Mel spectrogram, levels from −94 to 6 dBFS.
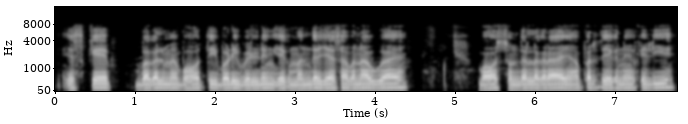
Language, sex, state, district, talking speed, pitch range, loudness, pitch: Hindi, male, Uttar Pradesh, Etah, 185 wpm, 115-125 Hz, -16 LUFS, 120 Hz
